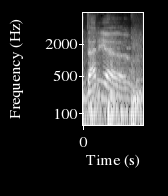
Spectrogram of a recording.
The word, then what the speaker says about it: Дарья: дарья друг ничего не дарья вот именно так да правильно произносить имя и ты черногорская футболистки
